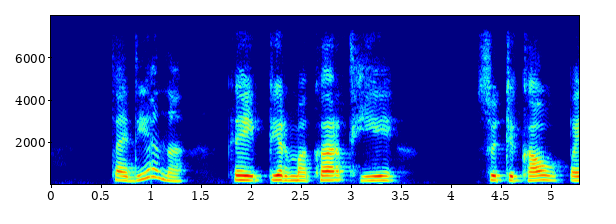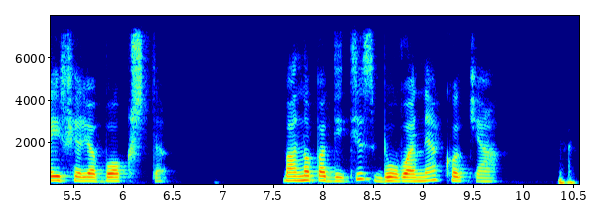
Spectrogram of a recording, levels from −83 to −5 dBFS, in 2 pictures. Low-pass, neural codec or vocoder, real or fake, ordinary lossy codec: 7.2 kHz; codec, 16 kHz, 1 kbps, FunCodec, trained on LibriTTS, 50 frames a second; fake; Opus, 64 kbps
